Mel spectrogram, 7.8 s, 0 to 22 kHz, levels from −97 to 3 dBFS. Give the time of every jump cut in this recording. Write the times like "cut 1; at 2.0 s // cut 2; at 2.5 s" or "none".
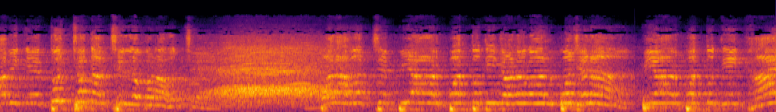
cut 1; at 6.3 s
